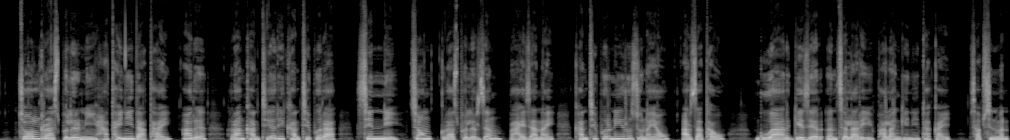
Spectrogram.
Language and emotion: Bodo, neutral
